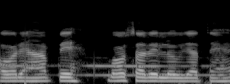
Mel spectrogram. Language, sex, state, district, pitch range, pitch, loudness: Hindi, male, Jharkhand, Jamtara, 155-170 Hz, 160 Hz, -25 LUFS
